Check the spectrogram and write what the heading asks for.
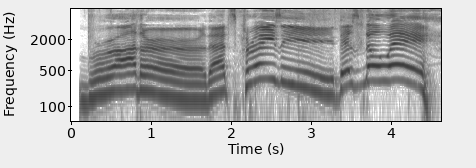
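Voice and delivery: high, slow, stunned shout of joy; overwhelmed gasping delight; excited disbelief. Real, not acted. Opening an amazing gift.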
